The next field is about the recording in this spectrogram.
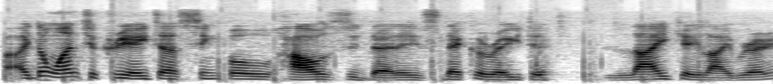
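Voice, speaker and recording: A man with a non-native accent speaks with ordinary pitch variation. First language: not English. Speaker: gamer, content creator. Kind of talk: gameplay commentary. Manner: halting.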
